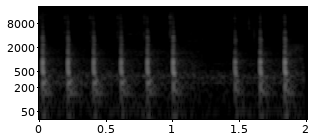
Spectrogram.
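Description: Knife thinly slicing vegetables on a cutting board, a run of crisp evenly spaced chops at a brisk steady rhythm with one short pause, close and clear without speech.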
